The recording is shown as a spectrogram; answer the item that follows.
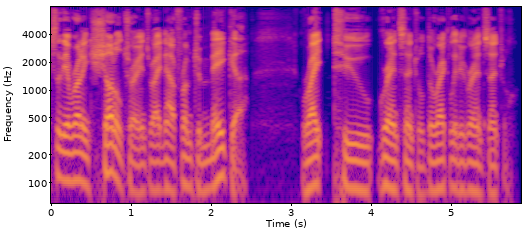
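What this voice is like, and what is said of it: Polished radio announcer voice. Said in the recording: “Your voice sounds totally different on the radio... I put on my radio voice?... It's a magnificent voice.”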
